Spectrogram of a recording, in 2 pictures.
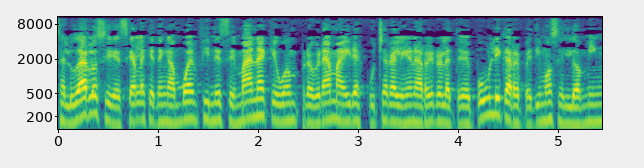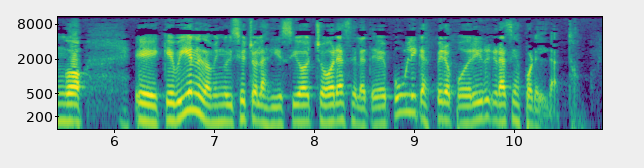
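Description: A woman speaks at a fast pace with few pauses, her pitch fairly low for a woman.

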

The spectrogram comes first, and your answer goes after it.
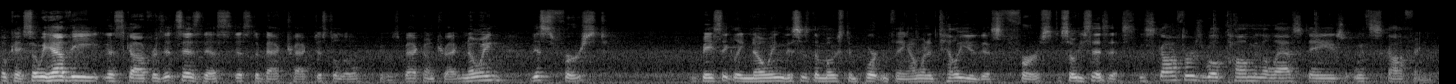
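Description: With an American accent, a man speaks at a moderate pace and ordinary pitch variation, amid noticeable background noise and audible room echo. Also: fairly high pitch for a man. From Texas. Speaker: pastor. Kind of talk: sermon.

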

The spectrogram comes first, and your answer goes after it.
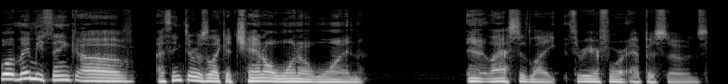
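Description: A man with an ordinary speaking voice talks at a moderate pace with lively intonation, recorded dry and close with no echo. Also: fairly high pitch for a man. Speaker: podcast host. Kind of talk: casual banter podcast. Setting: home recording with old mic equipment. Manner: joking, playful.

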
